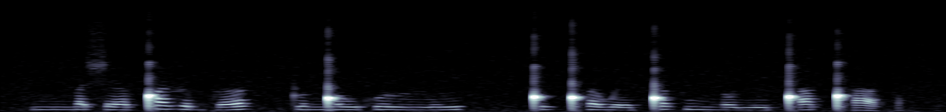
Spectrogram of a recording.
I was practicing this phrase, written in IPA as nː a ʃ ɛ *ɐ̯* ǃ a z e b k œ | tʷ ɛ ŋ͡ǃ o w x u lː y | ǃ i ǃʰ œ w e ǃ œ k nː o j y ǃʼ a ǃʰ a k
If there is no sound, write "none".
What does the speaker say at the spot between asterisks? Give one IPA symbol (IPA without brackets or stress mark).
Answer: ɐ̯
